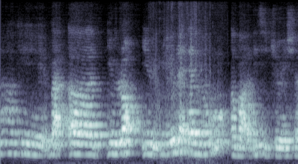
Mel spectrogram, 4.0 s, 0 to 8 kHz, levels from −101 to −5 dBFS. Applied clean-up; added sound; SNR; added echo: neural separator model SepFormer DNS4.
